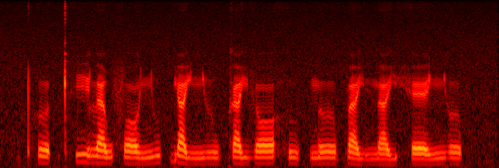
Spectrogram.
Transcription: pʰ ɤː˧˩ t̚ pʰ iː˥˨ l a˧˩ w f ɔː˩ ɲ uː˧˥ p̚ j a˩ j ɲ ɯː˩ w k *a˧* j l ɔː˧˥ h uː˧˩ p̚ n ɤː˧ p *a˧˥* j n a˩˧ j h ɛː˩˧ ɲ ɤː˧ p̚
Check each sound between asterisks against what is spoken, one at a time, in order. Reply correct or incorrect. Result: correct, incorrect: a˧˩

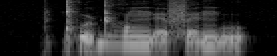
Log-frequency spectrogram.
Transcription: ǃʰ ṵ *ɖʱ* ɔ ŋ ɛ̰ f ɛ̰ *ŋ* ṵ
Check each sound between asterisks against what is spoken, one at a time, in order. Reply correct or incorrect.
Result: correct, correct

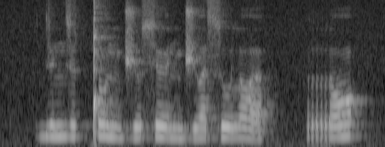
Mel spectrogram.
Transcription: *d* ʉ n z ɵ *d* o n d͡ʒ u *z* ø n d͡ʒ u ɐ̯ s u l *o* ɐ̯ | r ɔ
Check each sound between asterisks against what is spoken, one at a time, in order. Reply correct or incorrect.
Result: correct, incorrect: ǃ, incorrect: s, incorrect: ɔ

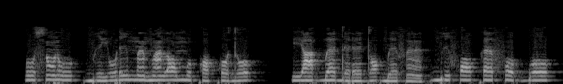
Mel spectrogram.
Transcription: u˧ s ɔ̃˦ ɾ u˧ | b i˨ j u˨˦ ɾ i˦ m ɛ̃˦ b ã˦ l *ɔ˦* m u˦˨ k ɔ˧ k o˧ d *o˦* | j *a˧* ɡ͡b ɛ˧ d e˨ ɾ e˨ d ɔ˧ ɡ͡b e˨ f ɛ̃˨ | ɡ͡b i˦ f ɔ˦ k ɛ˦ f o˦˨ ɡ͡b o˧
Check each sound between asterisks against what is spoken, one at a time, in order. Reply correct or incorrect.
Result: correct, correct, correct

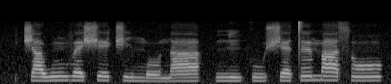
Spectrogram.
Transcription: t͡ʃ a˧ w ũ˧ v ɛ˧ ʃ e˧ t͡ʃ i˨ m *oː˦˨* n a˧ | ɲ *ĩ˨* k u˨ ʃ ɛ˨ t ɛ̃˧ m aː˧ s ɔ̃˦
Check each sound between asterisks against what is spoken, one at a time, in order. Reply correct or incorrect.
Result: incorrect: oː˨, correct

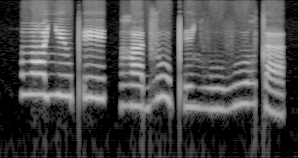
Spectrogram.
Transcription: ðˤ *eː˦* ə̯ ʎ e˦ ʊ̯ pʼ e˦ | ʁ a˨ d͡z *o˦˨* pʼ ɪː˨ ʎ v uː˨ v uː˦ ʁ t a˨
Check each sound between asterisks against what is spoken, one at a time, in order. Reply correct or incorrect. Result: incorrect: e˦, correct

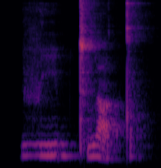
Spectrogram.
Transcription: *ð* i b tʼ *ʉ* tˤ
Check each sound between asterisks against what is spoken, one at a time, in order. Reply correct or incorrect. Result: incorrect: v, incorrect: u

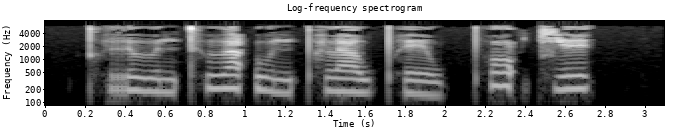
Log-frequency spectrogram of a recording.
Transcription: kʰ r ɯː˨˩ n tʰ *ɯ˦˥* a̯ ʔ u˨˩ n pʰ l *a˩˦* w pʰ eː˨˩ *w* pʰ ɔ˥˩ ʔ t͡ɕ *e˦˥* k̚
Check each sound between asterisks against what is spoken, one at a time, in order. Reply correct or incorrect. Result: correct, incorrect: a˧, correct, correct

